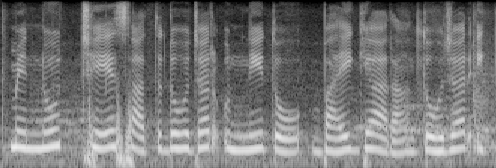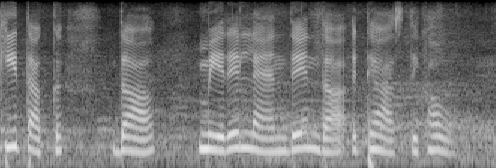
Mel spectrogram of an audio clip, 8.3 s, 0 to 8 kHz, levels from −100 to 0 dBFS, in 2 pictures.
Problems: none marked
